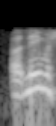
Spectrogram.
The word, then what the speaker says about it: Nima: N-I-M-A, or, wait a minute, I'm saying it right, hold up, Nima. Nima, shout your Instagram out for us to make sure I don't get it wrong.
